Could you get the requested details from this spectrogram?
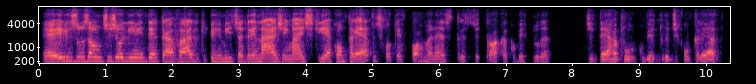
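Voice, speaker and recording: A woman speaks in a lowish, measured voice on a video call. Her sound is close and dry, with no room around it. She talks in a reflective way, often checking in with "né?". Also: level tone, no echo. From Rio de Janeiro. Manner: thoughtful, measured, frequent "né?" tags. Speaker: teacher in a training course.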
